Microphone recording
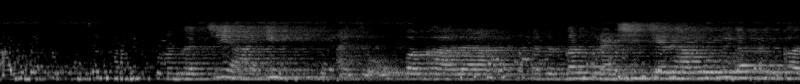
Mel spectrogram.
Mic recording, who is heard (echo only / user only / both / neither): both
